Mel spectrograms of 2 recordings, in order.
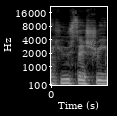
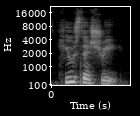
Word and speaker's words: Houston Street: huge billboard yesterday on Houston Street Mimi said pronouncing the streets names as one would the city where Houston Street H Lena corrected hon yeah I saw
